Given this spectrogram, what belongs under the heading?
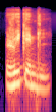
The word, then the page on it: rekindle: Indian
